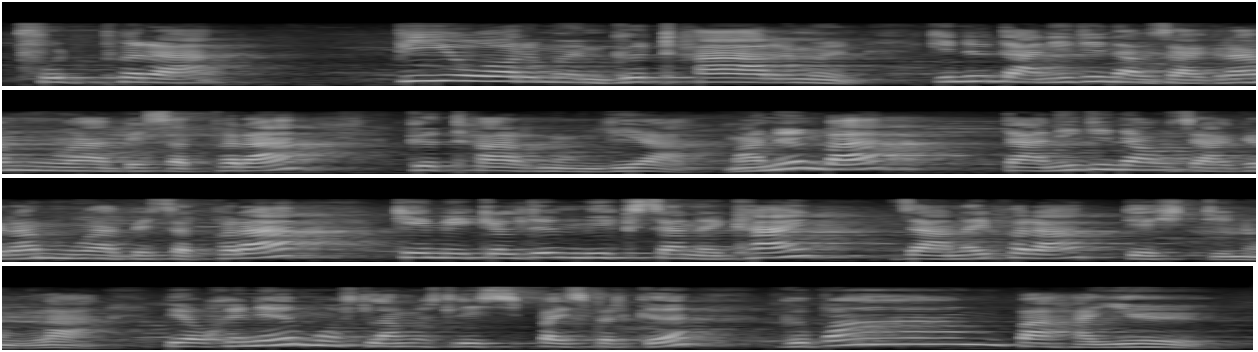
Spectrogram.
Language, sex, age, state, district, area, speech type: Bodo, male, 45-60, Assam, Udalguri, urban, spontaneous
